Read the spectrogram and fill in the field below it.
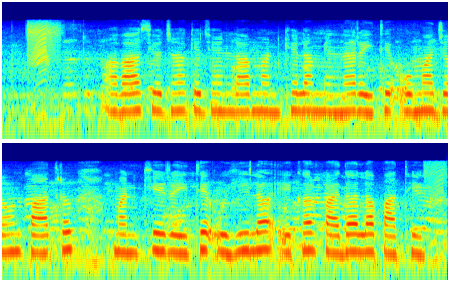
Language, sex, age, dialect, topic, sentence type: Chhattisgarhi, female, 18-24, Western/Budati/Khatahi, banking, statement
